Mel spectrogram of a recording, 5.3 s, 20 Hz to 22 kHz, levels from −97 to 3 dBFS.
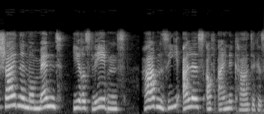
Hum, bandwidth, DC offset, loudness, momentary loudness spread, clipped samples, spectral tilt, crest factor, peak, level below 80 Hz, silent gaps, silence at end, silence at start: none; 7.6 kHz; under 0.1%; -24 LUFS; 10 LU; under 0.1%; -3.5 dB/octave; 18 dB; -8 dBFS; -70 dBFS; none; 0 s; 0 s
